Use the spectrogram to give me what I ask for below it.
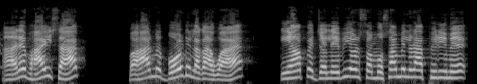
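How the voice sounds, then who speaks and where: A woman's voice: high-pitched, fairly quick, noisy background, close to an everyday voice. A woman voicing a cheeky, unmarried forty-five-year-old man in a cartoon, rambling and pleading. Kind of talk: cartoon comedy voice acting.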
